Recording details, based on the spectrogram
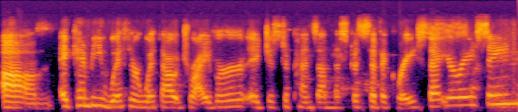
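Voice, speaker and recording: Here a woman with an American accent has an ordinary speaking voice at medium pitch with ordinary pitch variation. The sound is dry and close, with no echo. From United States. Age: 20s. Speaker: racing driver and law student. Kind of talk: interview.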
